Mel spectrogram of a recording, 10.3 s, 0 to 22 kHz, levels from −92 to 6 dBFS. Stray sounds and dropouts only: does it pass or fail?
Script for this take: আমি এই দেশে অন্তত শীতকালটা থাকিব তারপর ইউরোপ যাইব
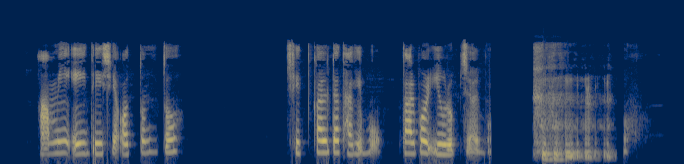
fail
